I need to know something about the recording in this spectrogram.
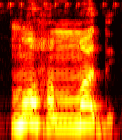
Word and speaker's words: मोहम्मद: मोहम्मद, ठीक है, मोहम्मद, म और म संयुक्त है, इसीलिए देखिए इस जो ये म है ना, आधा म, इसको हम लोग जब उच्चारण करेंगे ना तो इसका साउंड थोड़ा कम सुनाई देगा, लेकिन ये जो पूरा म है ना, इसको हम लोग क्लियरली सुन पाते हैं।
